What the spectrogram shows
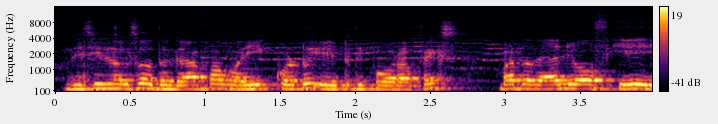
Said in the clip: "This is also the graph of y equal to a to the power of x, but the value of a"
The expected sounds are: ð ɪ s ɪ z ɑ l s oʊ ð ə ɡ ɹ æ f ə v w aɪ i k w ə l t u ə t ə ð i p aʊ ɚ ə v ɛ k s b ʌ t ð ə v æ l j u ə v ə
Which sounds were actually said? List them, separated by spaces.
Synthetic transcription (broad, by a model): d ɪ s ɪ z ɑ l s oʊ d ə ɡ ɹ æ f ə v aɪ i k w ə l t u ə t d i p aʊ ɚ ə f ɛ k s b ʌ t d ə v æ l j u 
